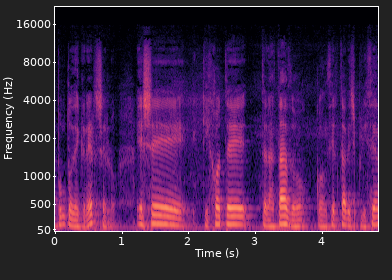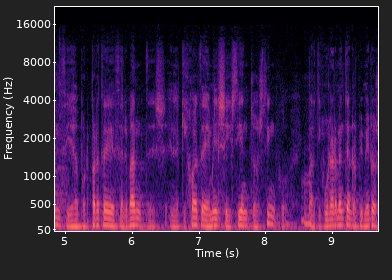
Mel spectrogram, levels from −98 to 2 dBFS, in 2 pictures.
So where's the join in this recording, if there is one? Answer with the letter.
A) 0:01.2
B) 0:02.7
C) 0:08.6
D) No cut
A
